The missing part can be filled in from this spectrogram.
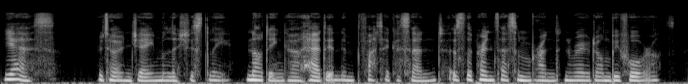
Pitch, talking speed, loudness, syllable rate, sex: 185 Hz, 165 wpm, -18 LUFS, 5.3 syllables/s, female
